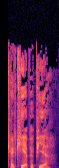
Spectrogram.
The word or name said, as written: kalkerpapir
